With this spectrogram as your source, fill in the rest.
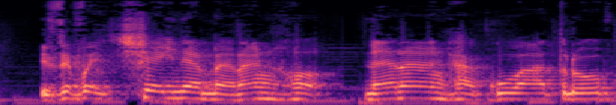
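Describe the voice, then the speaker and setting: Noticeable background noise is heard along with audible room echo. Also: man. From Venezuela. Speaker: podcast host and cultural journalist. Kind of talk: interview. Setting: online call.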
